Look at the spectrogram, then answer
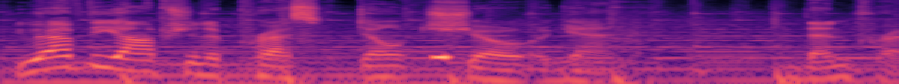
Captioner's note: tone beeping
